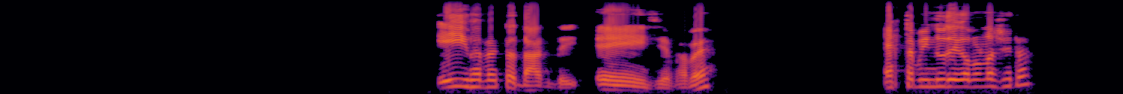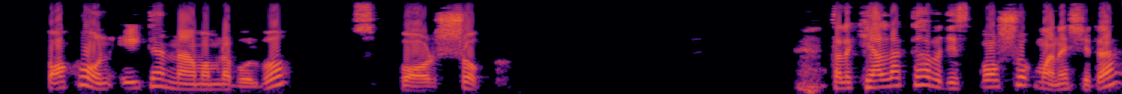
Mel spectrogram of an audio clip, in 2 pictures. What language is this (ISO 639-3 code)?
ben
